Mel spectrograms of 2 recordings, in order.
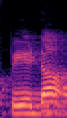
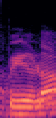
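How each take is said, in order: First: पेडा with a full, hard retroflex stop ड; पेडा, ड not softened into a flap. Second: पेड़ा with ड at half strength; पेड़ा, a quick retroflex flick; softened ड़. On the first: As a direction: stop the tongue fully on ड in पेडा. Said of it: "गलत है". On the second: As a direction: flap ड़ lightly in पेड़ा. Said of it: "डॉ को आधा करना है". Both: Shown as a demonstration.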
